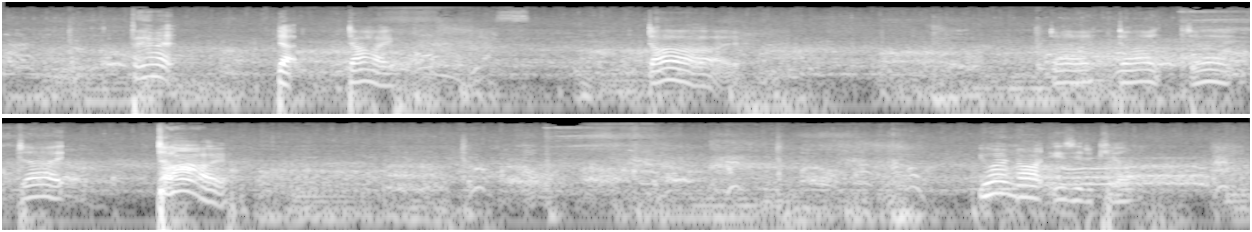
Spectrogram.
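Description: A beast snarls and roars in short bursts.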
